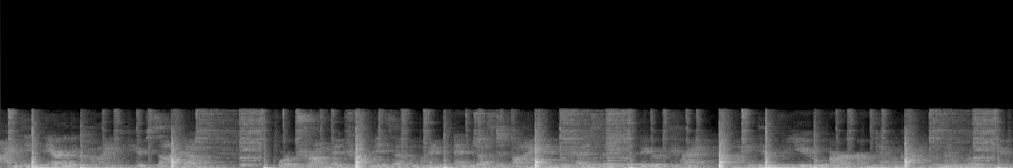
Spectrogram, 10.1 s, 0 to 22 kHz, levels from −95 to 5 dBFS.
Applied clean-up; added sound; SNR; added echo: none; Drum kit; -4 dB; reverberation time 1.2 s.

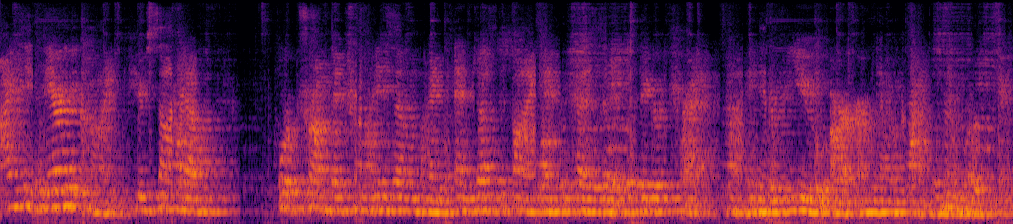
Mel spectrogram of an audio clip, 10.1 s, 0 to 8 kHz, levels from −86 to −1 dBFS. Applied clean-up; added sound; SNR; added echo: neural separator model SepFormer DNS4.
